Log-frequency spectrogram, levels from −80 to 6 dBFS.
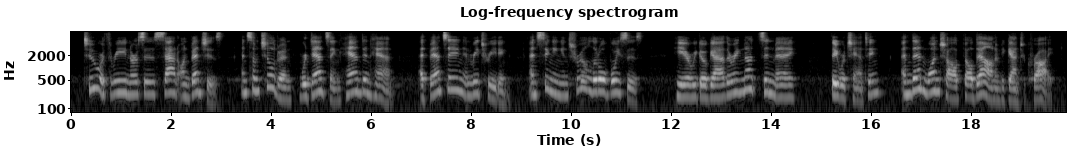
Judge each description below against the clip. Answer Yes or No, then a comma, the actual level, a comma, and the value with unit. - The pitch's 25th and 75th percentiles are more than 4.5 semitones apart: Yes, wide, 5.5 semitones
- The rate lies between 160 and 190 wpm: No, slow, 135 wpm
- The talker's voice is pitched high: Yes, high, 230 Hz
